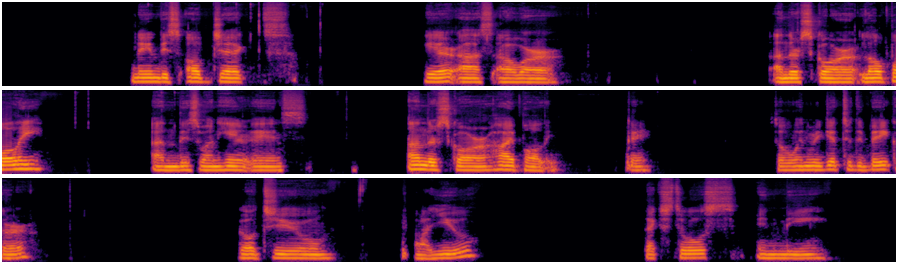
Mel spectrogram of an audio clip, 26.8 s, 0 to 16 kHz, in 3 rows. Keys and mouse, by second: 1.1 right click, 2.5 alt+shift+z, 3.0 right click, 3.3 alt+shift+z, 3.8-4.6 middle drag, 5.7 F2, 10.3 right click, 11.5 F2, 15.3 shift+right click, 16.0 alt+shift+z, 16.8 shift+right click, 17.5 right click, 17.8 alt+shift+z, 18.5 middle click, 18.9 right click, 20.1-21.9 drag.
